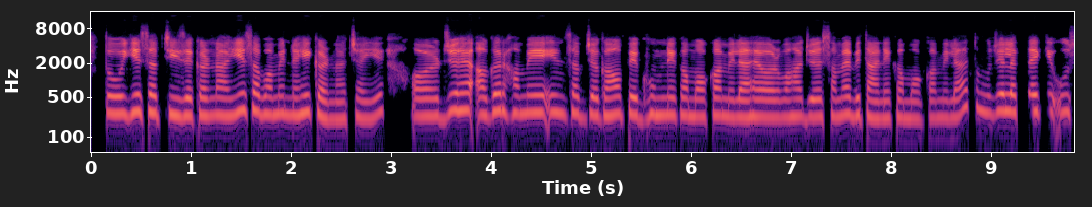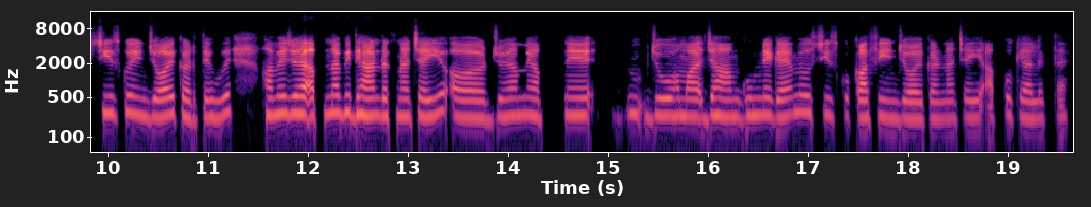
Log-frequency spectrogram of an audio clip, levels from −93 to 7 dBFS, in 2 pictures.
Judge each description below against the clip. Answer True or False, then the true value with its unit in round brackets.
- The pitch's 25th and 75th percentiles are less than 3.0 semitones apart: True (2.4 semitones)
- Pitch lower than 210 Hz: False (240 Hz)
